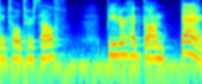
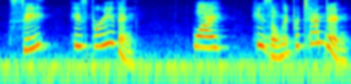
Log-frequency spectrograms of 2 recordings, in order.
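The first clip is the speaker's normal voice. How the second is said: lightly voiced girl; 10 semitones higher than usual. A narrator's reading. Pamela voiced higher.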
